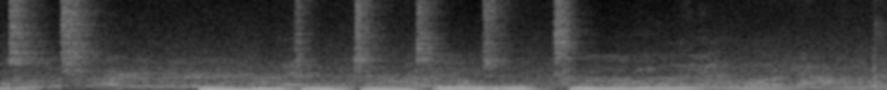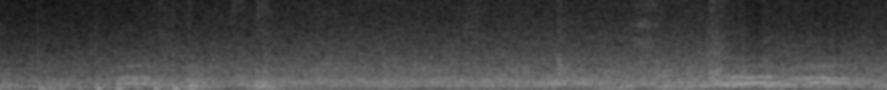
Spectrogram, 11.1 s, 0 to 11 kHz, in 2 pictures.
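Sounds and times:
held music chord: 0:01.2 - 0:08.8.

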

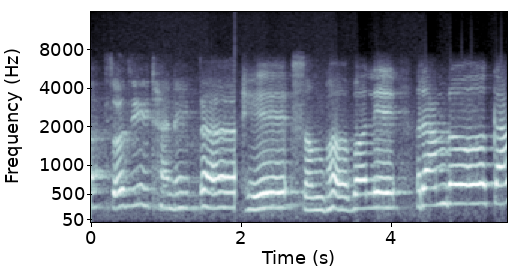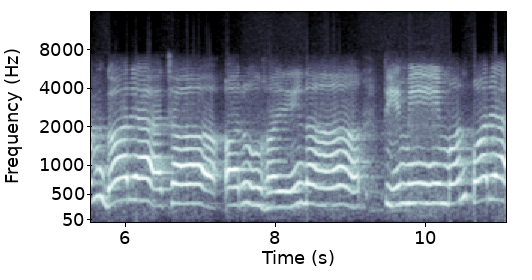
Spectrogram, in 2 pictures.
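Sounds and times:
boy singing folk song: 0:00.0 - 0:11.0.

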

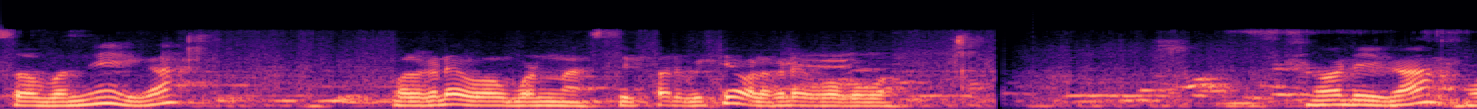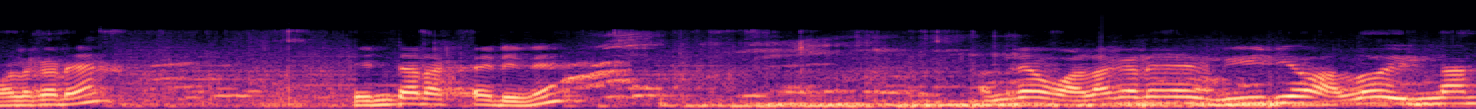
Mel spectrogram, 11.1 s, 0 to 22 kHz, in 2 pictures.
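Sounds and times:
man speaking: 0:09.2 - 0:11.0.

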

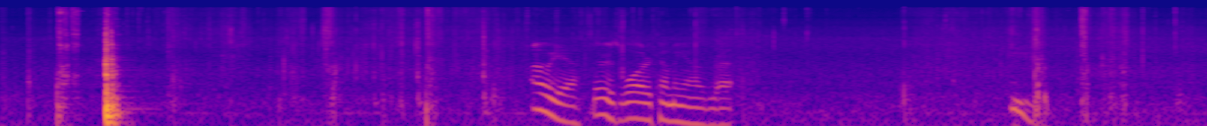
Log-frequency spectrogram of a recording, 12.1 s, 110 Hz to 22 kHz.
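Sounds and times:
rustling: 0:01.4 - 0:08.2, 0:09.0 - 0:12.0.

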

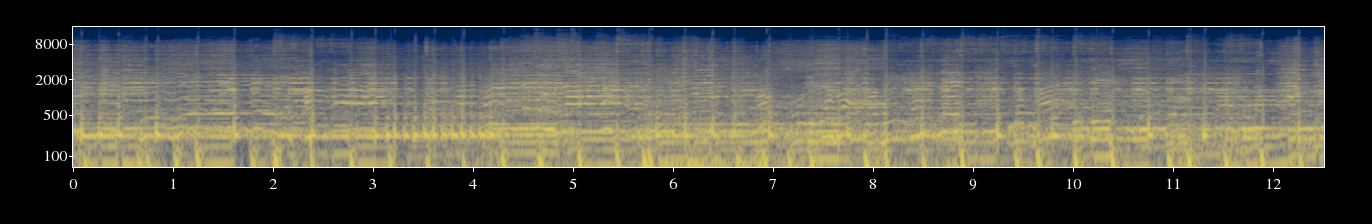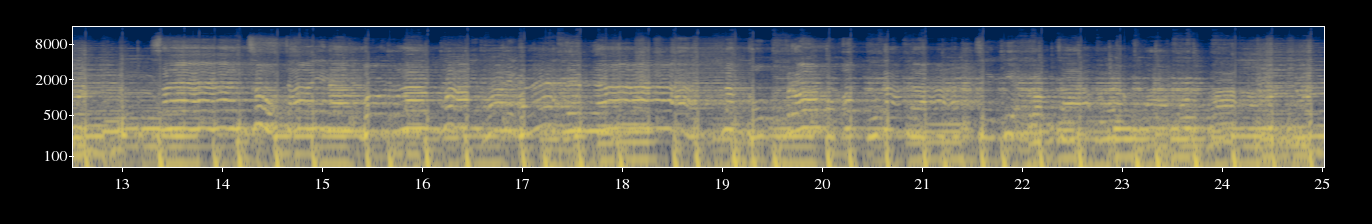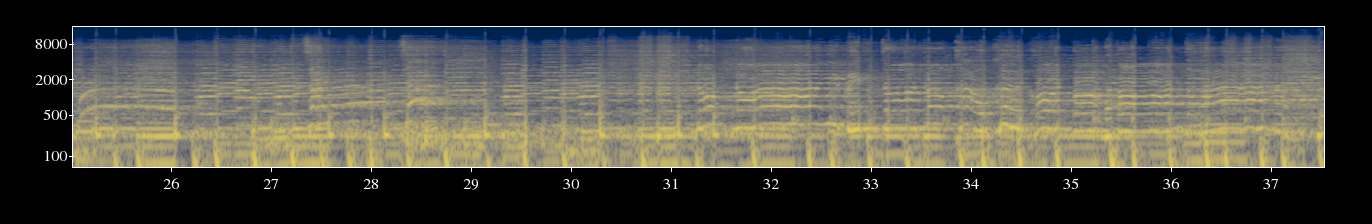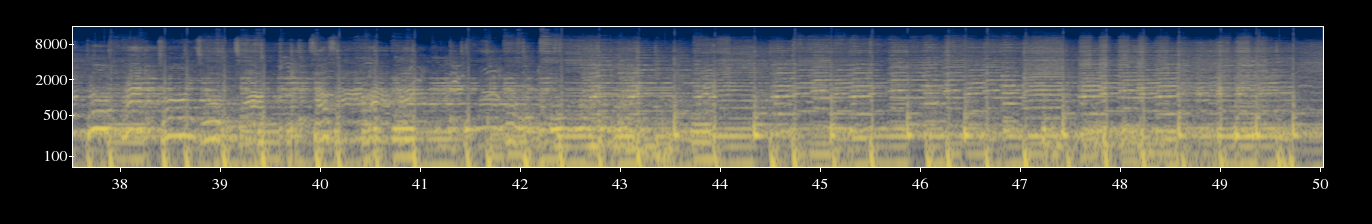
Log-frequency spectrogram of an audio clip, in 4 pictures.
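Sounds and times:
live band music with bass beat: 0:00.0 - 0:50.0.

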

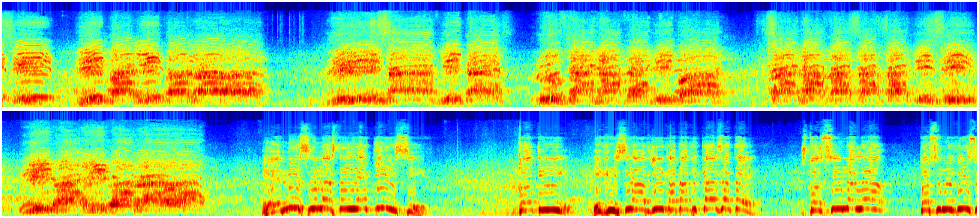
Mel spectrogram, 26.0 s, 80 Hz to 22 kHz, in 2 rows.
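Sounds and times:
crowd chanting in unison: 0:00.0 - 0:03.6, 0:04.3 - 0:16.2.

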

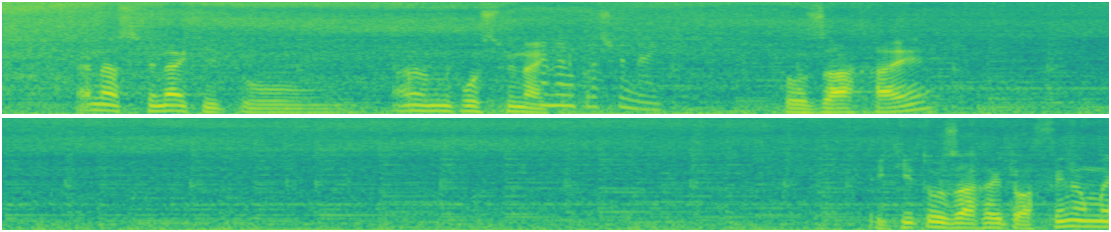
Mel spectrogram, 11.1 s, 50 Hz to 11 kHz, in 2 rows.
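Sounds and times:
frying pan sizzling: 0:00.0 - 0:11.0
music with held notes: 0:00.0 - 0:11.0.

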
